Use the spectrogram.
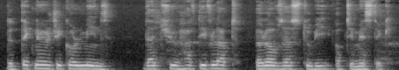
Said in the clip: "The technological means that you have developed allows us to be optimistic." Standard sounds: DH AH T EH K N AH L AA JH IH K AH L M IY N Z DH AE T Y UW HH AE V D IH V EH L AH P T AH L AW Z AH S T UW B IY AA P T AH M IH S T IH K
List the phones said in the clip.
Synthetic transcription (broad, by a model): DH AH T EH K N AH L AA JH IH K AH L M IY N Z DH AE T Y UW HH AE V D IH V EH L AH P T AH L AW Z AH S T UW B IY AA P T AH M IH S T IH K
